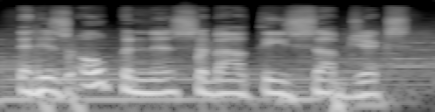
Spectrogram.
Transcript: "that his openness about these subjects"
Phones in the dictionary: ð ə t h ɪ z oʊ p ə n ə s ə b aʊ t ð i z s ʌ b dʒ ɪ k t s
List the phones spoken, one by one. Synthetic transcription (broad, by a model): ð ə t h ɪ z oʊ p ə n ə s ə b aʊ t ð i z s ʌ b dʒ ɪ k t s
